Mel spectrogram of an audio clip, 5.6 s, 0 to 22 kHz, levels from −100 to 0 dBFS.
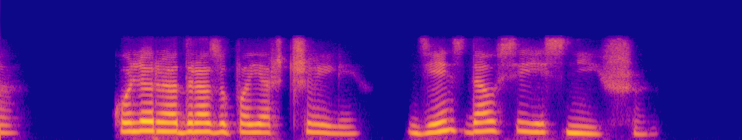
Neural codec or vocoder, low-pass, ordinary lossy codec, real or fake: codec, 16 kHz, about 1 kbps, DyCAST, with the encoder's durations; 7.2 kHz; Opus, 24 kbps; fake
